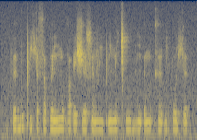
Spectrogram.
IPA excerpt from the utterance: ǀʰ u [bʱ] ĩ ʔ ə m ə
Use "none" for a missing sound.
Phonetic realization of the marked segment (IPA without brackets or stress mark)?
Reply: bʱ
